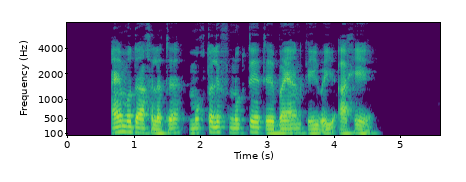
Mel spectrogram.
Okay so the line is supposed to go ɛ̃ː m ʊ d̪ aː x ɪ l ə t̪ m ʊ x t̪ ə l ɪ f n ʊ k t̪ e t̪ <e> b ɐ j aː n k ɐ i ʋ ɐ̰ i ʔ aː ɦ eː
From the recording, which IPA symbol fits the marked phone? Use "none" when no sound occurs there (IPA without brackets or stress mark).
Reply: e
